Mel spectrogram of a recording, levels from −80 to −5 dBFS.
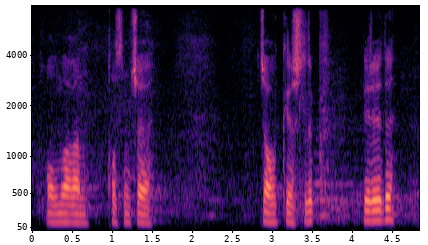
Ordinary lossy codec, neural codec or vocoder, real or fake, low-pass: none; none; real; none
